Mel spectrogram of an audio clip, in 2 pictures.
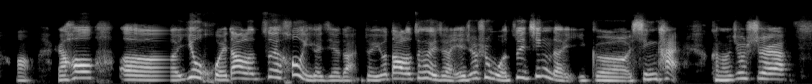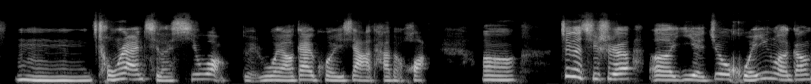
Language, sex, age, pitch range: Chinese, female, 20-39, 195-255 Hz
